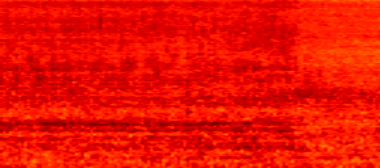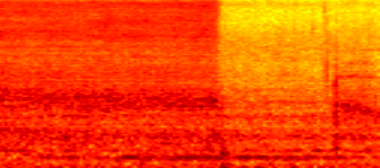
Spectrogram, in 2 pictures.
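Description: Water runs steadily from a kitchen tap as it is added, a loud broadband rush that changes pitch partway through and then cuts off near the end, with no talking.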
